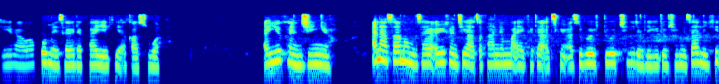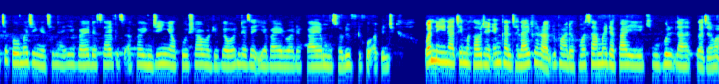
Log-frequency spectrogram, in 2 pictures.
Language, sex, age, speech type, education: Hausa, female, 46-60, spontaneous, secondary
